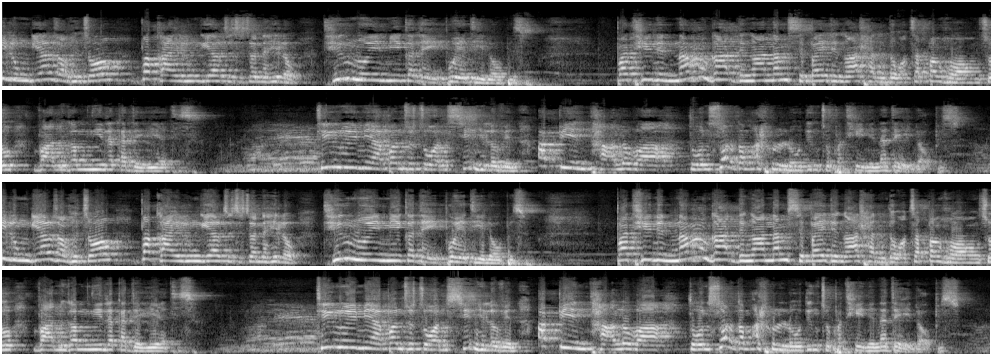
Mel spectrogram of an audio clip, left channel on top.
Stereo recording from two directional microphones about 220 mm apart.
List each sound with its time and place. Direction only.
0.0 s a sound: 55° right (ahead or behind)
1.4 s a man's voice: 55° right (ahead or behind)
6.1 s a man's voice: 55° right (ahead or behind)
13.0 s a man's voice: 50° right (ahead or behind)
